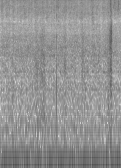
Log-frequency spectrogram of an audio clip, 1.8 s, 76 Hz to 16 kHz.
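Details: 2004 Chevy Avalanche after no-crank, no-start, no-ECM-communication fault was fixed by restoring a bad ECM ground: low, steady engine hum with an even beat and no knocks or misses; normal idle.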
